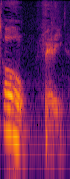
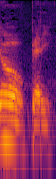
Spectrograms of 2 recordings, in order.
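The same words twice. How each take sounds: First: Put-on slow, drawn-out "Oh, Betty" like a fond old grandmother; grandmother's sigh. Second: Drawn-out "Oh, Betty" in a grandmother's voice; grandmother's sigh. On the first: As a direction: say "Oh, Betty" slowly, with a long sigh on "Oh". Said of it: "what my grandmother would always say". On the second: Retold or imitated. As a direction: lean on the "Oh", like a fond grandma calling. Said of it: "She'd call me and say".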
